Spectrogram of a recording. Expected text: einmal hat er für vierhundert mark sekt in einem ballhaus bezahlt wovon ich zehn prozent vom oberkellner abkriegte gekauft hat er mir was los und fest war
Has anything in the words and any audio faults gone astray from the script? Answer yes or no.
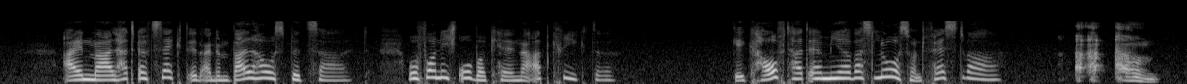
yes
